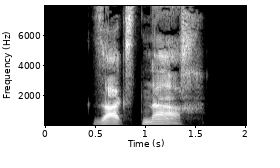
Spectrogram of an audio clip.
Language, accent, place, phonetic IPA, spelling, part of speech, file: German, Germany, Berlin, [ˌzaːkst ˈnaːx], sagst nach, verb, De-sagst nach.ogg
- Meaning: second-person singular present of nachsagen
